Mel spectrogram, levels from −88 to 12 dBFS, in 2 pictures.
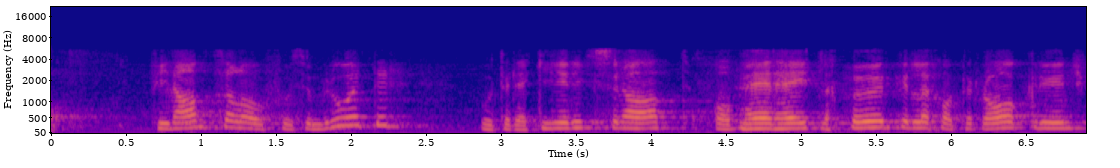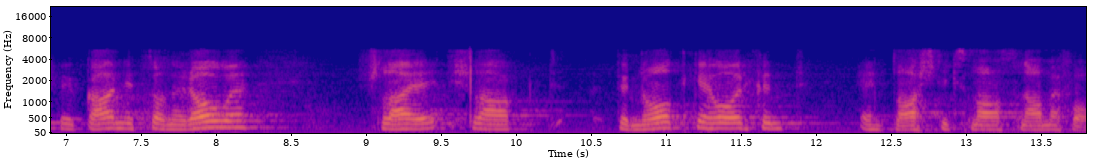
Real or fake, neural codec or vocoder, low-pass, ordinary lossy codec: real; none; 5.4 kHz; AAC, 24 kbps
